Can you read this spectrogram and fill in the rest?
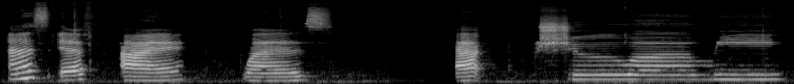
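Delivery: slow, syllable-by-syllable dictation; drawn-out composing. Real, not acted. Writing the next poem line, slow and drawn out. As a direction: stretch the words out, pausing between them.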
